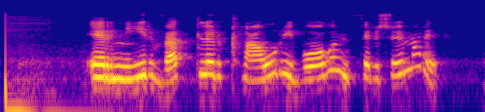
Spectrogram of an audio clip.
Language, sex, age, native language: Icelandic, female, 50-59, Icelandic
